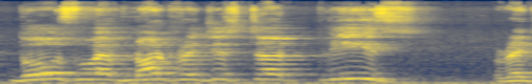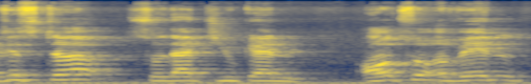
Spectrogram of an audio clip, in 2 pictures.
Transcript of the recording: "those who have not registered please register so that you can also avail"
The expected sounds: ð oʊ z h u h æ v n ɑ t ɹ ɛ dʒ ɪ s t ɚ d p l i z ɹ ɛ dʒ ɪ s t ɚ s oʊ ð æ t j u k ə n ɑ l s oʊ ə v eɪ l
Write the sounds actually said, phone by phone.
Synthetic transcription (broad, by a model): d oʊ z h u h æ v n ɑ t ɹ ɛ dʒ ɪ s t ɚ d p l i z ɹ ɛ dʒ ɪ s t ɚ s oʊ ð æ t j u k ə n ɑ l s oʊ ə v eɪ l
